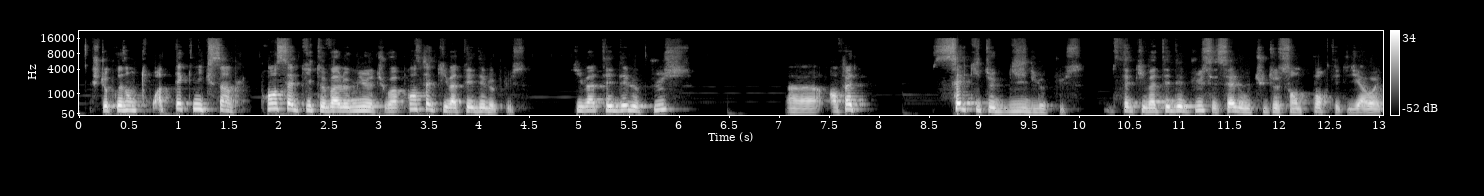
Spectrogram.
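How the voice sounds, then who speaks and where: A business mindset coach with a warm, mid-range voice talks straight to the viewer in a coaching video. He's informal and encouraging, using fillers and restarting his sentences.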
